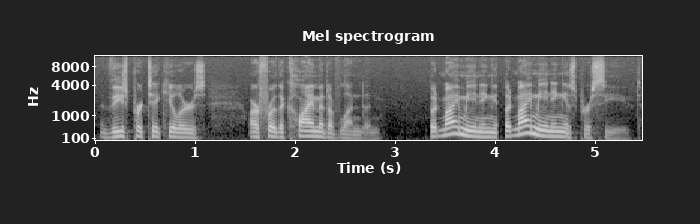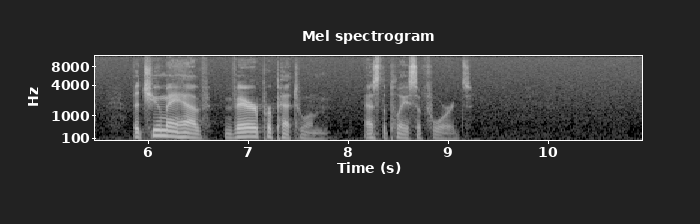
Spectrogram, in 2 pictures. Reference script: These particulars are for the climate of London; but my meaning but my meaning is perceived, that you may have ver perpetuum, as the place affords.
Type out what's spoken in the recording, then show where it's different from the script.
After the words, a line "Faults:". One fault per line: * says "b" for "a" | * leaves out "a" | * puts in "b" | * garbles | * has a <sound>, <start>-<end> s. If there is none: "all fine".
These particulars are for the climate of London; but my meaning but my meaning is perceived, that you may have ver perpetuum, as the place affords.
Faults:
all fine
